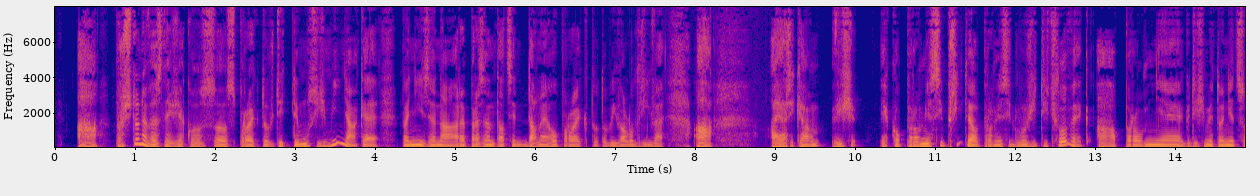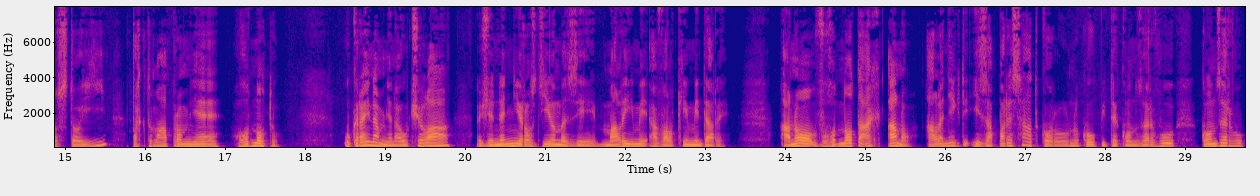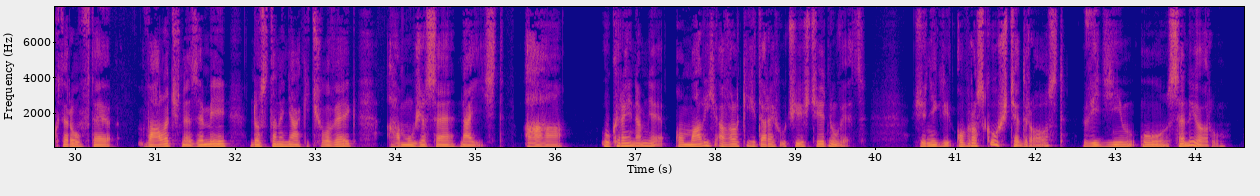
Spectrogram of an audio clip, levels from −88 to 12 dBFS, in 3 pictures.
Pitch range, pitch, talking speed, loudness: 110-135 Hz, 120 Hz, 140 wpm, -20 LUFS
